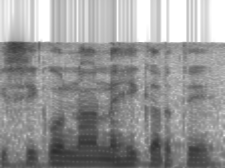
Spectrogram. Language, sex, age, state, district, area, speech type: Urdu, male, 18-30, Maharashtra, Nashik, urban, spontaneous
